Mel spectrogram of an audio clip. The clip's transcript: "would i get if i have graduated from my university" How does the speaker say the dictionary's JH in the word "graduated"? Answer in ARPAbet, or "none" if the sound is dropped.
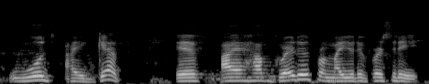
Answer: none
